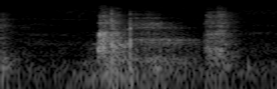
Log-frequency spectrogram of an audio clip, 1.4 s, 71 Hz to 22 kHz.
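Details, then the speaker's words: Female cat with sinus infection, day 2 of antibiotics, having a coughing fit: two brief, harsh, airy bursts. "That's my cat who is fighting I'm allergic to cats, Jeff. Sinus infection, and she's on day 2 of her antibiotics, and she is having a coughing fit at the moment, as you can hear."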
